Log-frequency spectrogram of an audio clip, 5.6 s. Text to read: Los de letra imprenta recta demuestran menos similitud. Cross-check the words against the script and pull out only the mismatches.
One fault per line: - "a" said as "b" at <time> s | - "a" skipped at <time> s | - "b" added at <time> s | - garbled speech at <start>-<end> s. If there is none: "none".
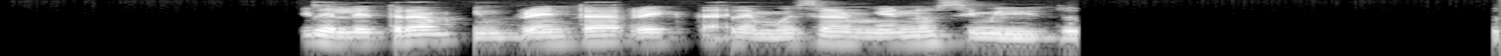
none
